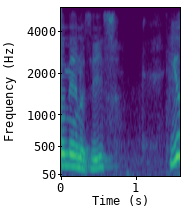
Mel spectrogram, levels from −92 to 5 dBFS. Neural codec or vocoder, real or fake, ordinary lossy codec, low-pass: none; real; Opus, 24 kbps; 5.4 kHz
